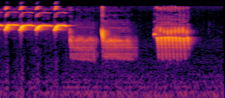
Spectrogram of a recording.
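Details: Atlantic canary song that moves from quick high whistled notes into a low buzzy trill, then a sharp note and a second rattling trill at a higher pitch, with short pauses between phrases.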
